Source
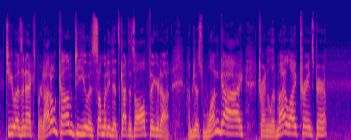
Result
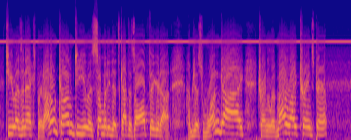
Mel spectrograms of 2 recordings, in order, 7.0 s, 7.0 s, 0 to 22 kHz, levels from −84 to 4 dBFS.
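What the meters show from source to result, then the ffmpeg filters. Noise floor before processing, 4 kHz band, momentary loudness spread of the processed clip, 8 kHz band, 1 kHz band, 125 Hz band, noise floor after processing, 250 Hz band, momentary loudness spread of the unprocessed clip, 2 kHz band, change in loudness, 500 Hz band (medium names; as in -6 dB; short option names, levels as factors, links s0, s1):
-53 dBFS, +6.0 dB, 5 LU, +8.5 dB, +6.0 dB, -0.5 dB, -36 dBFS, +1.5 dB, 6 LU, +6.0 dB, +5.0 dB, +7.0 dB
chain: -filter_complex "[0:a]equalizer=f=125:t=o:w=1:g=-5,equalizer=f=250:t=o:w=1:g=-4,equalizer=f=500:t=o:w=1:g=9,equalizer=f=1000:t=o:w=1:g=6,equalizer=f=2000:t=o:w=1:g=3,equalizer=f=8000:t=o:w=1:g=-8,acrossover=split=260[s0][s1];[s1]asoftclip=type=tanh:threshold=0.119[s2];[s0][s2]amix=inputs=2:normalize=0,lowpass=11000,aeval=exprs='val(0)+0.00708*sin(2*PI*6400*n/s)':c=same,equalizer=f=4700:w=0.85:g=3,acompressor=threshold=0.0501:ratio=2,aeval=exprs='0.15*(cos(1*acos(clip(val(0)/0.15,-1,1)))-cos(1*PI/2))+0.00944*(cos(5*acos(clip(val(0)/0.15,-1,1)))-cos(5*PI/2))':c=same,volume=1.68"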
